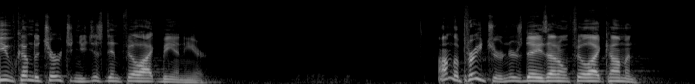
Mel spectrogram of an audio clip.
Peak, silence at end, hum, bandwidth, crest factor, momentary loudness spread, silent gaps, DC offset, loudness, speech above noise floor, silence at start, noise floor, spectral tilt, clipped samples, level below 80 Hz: -10 dBFS; 0.55 s; none; 16.5 kHz; 20 dB; 11 LU; none; under 0.1%; -29 LUFS; 42 dB; 0 s; -71 dBFS; -5.5 dB/octave; under 0.1%; -58 dBFS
